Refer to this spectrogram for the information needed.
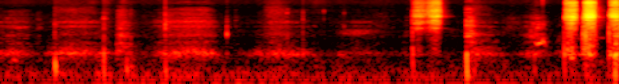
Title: Cute baby boy hiccups👶🏻 #babyboy #cutebaby #newborn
